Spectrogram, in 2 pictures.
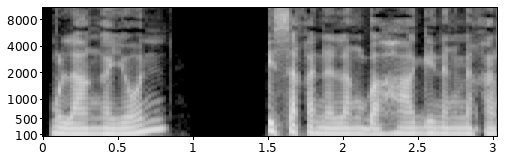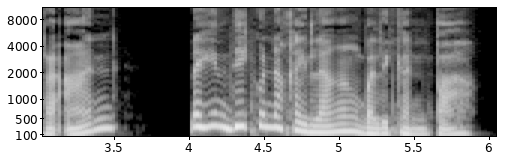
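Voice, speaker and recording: A woman narrator voicing a calm, resolute woman army officer, solemn and deliberate, in a dramatic story. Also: very deep voice, no echo, clean studio sound, voice pushed down.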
